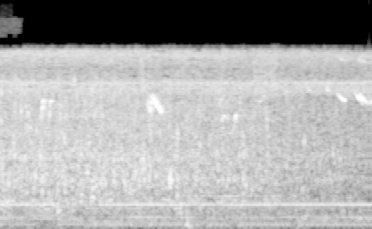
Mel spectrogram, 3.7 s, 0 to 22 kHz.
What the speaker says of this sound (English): Karcher K7 pressure washer, available from Halfords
